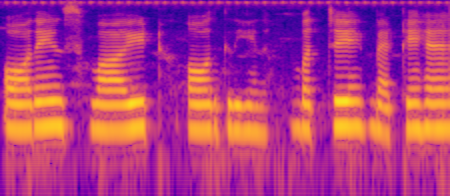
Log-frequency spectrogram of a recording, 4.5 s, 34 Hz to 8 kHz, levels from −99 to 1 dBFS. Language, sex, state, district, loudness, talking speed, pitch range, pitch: Hindi, female, Punjab, Fazilka, -15 LUFS, 95 wpm, 220-235 Hz, 225 Hz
